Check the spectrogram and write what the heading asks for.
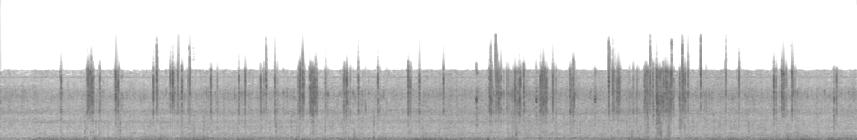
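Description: Riding a bicycle, heard from a camera mounted on the bike: a low rumble of wind and road with a steady hum, and frequent small rattles and clicks as the bike jolts over the pavement.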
